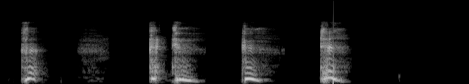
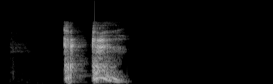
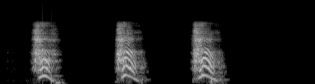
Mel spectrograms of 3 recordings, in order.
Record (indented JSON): {
  "three_cough_length": "4.7 s",
  "three_cough_amplitude": 19361,
  "three_cough_signal_mean_std_ratio": 0.38,
  "cough_length": "2.7 s",
  "cough_amplitude": 21041,
  "cough_signal_mean_std_ratio": 0.3,
  "exhalation_length": "3.2 s",
  "exhalation_amplitude": 21495,
  "exhalation_signal_mean_std_ratio": 0.39,
  "survey_phase": "beta (2021-08-13 to 2022-03-07)",
  "age": "45-64",
  "gender": "Female",
  "wearing_mask": "No",
  "symptom_none": true,
  "smoker_status": "Never smoked",
  "respiratory_condition_asthma": false,
  "respiratory_condition_other": false,
  "recruitment_source": "REACT",
  "submission_delay": "2 days",
  "covid_test_result": "Negative",
  "covid_test_method": "RT-qPCR"
}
